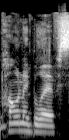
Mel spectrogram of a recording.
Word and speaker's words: poneglyph: I mean, I remember directing you and, talking about poneglyphs and large page-long diatribes from Robin about poneglyphs. Poneglyphs. And then Corn pone. Yeah, yes, that is how we remembered how to say it, corn pone.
